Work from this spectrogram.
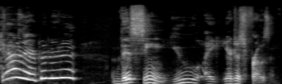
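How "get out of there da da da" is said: loud, high-pitched yell. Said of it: "you get the urge to yell at people".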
